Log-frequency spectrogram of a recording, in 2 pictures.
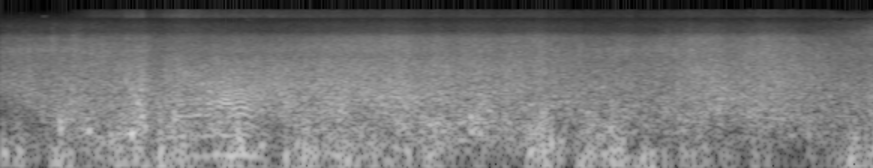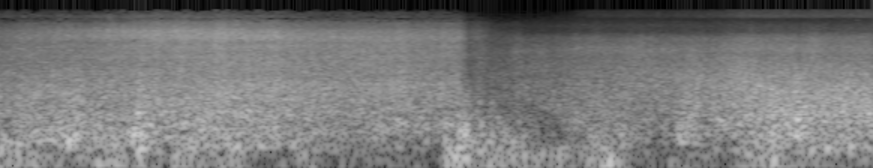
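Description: Small sea waves washing in and splashing against shoreline rocks, with wind buffeting the microphone in a low rumble. The wash eases briefly about eleven seconds in.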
